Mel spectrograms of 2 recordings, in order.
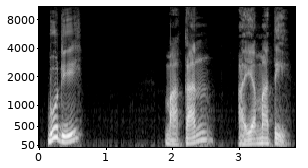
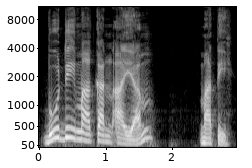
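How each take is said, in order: First: The pause comes right after Budi. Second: The pause comes right after ayam. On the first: Budi ate a dead chicken. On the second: Budi died from eating chicken.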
